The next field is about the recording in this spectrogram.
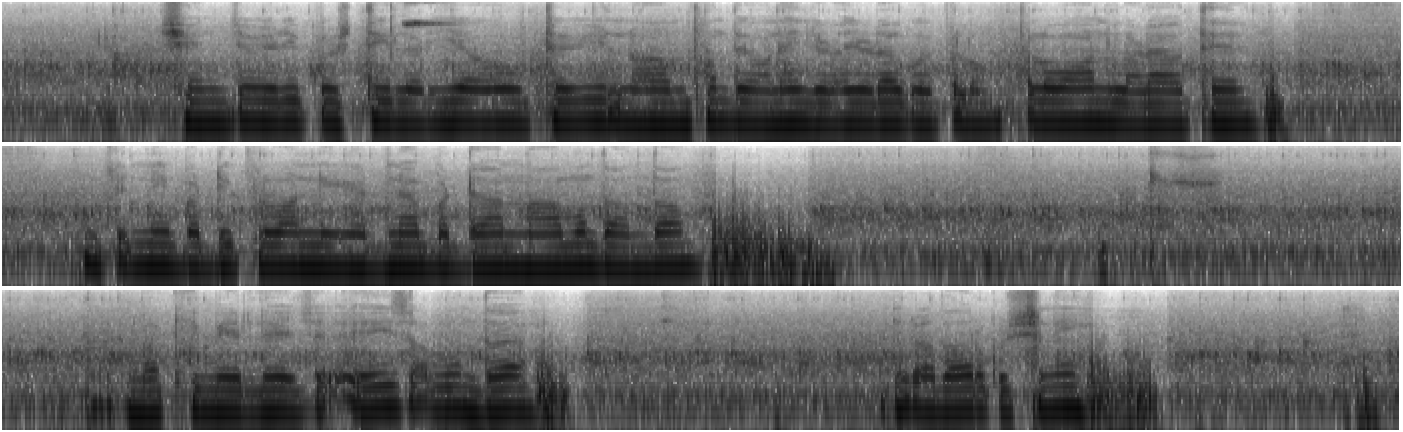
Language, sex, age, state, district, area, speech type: Dogri, male, 18-30, Jammu and Kashmir, Samba, rural, spontaneous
